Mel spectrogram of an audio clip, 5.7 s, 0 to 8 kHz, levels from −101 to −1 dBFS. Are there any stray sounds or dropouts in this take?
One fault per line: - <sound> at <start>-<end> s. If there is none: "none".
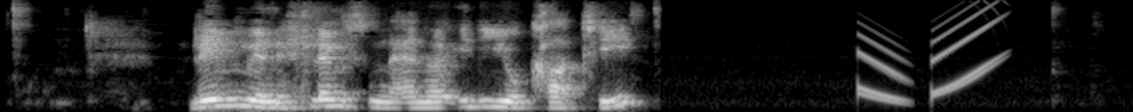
- chirp at 4.3-5.1 s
